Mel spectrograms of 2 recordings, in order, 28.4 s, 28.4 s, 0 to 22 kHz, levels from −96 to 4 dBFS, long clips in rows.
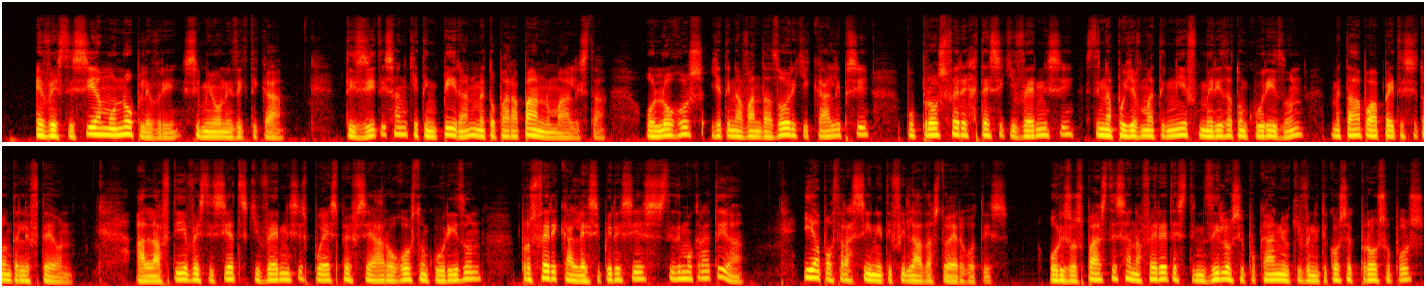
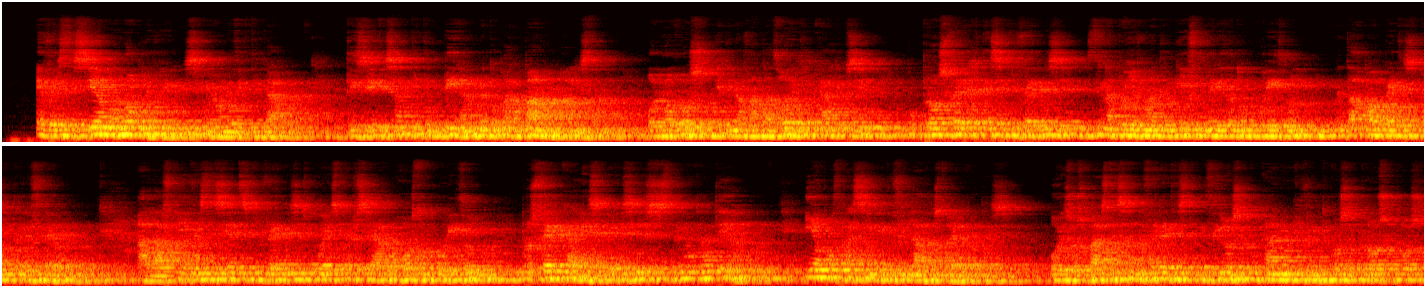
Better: first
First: none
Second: room echo; strong; dies away in 3 s // off-mic speech; far

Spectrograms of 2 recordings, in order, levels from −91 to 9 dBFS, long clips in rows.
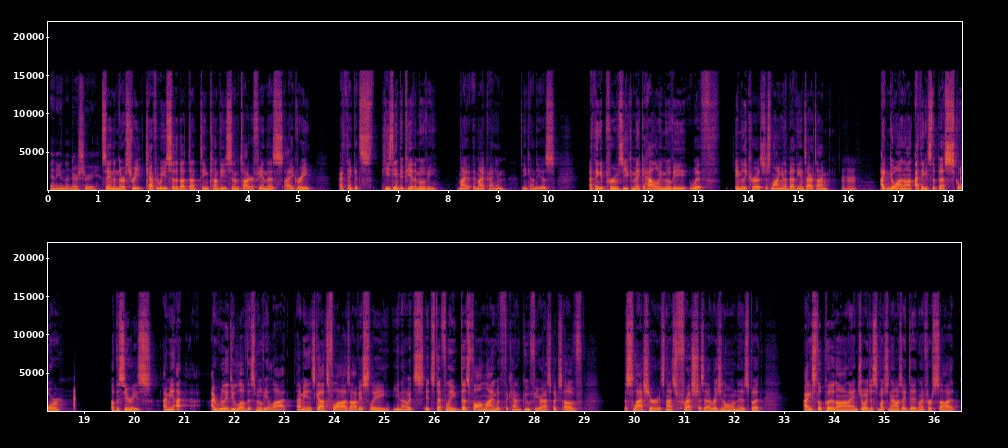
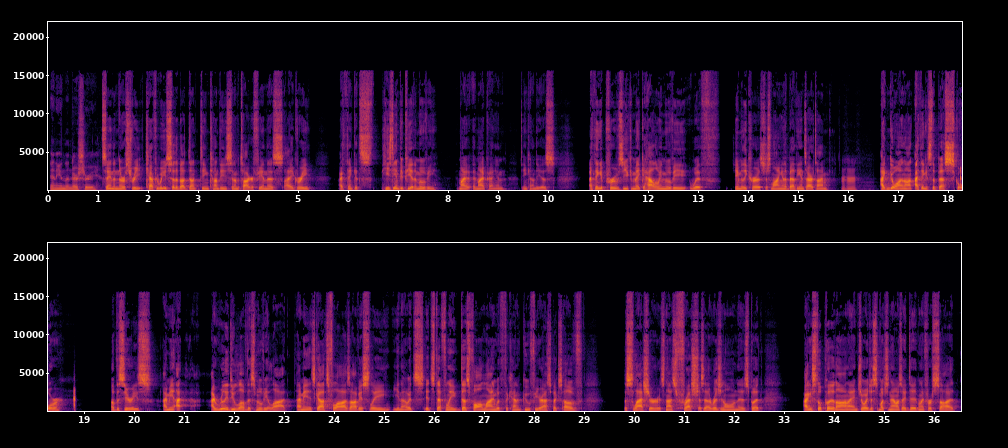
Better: first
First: none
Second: thin; somewhat; fading below 400 Hz

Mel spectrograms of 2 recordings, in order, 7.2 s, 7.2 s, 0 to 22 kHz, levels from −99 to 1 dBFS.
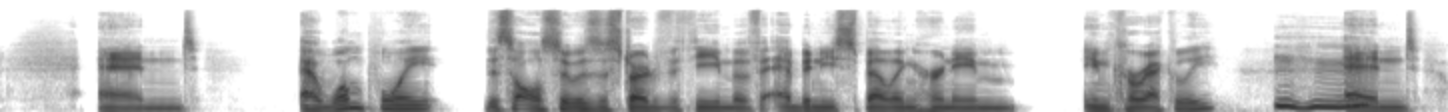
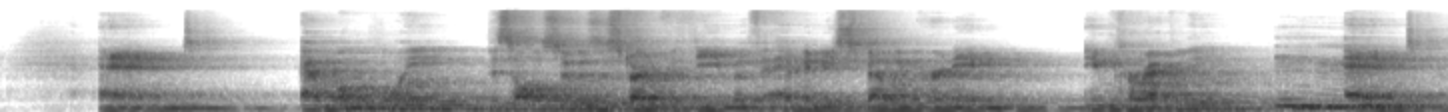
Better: first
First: none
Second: room echo; noticeable; dies away in 1.2 s // off-mic speech; somewhat distant

